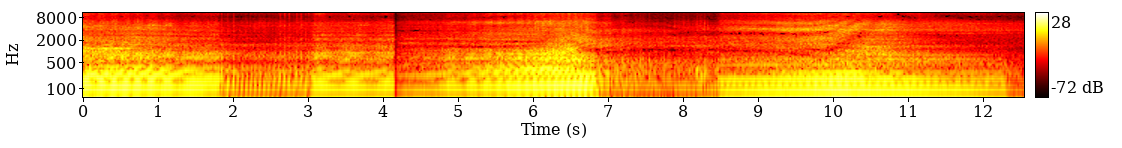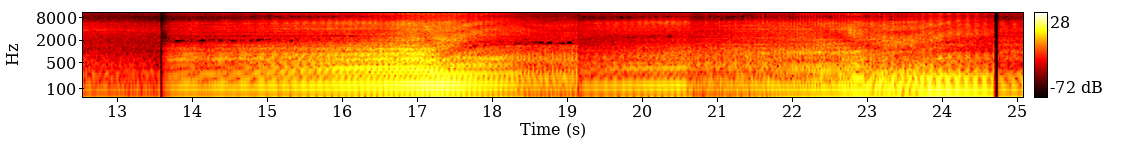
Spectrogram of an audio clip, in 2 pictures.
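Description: A Peugeot 103 moped's small two-stroke engine runs close by. It revs up and down in repeated swells with buzzy, rising and falling pitch, and there are brief pauses between the throttle blips.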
